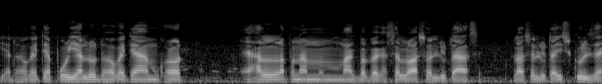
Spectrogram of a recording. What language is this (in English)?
Assamese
